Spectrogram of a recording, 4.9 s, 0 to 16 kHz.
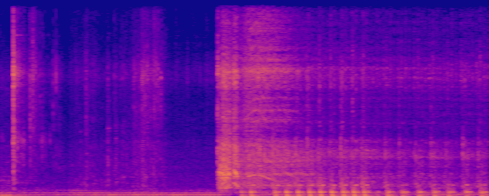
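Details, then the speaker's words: Rusi Macho 150 motorcycle after tune-up and oil change (oil passages cleared, rocker arms now lubricated), started cold: brief cranking, catches and settles to low, even idle; previous valve ticking, noise and stalling gone. "o. Tahimik na tahimik. Mababa pa yung minor niyan. Nawala yung lagitik."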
